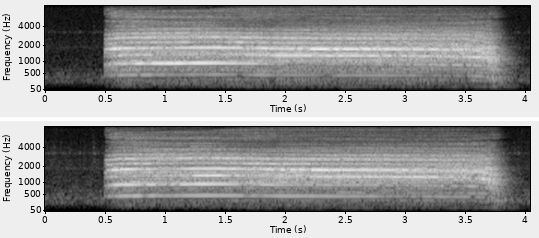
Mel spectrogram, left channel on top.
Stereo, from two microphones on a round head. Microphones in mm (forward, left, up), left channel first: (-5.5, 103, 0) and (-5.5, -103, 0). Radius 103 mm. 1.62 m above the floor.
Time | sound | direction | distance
0.5 | a scream | 60° left (ahead or behind) | 1.5 m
